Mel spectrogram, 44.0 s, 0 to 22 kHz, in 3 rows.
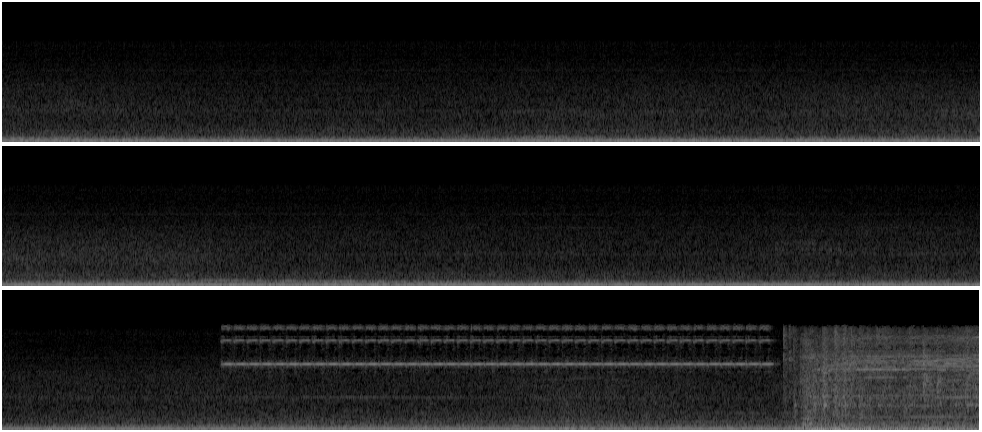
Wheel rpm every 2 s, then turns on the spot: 0, 0, 0, 0, 0, 0, 0, 0, 0, 0, 0, 0, 0, 0, 0, 0, 0, 0, 0, 0, 0, 0.
none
